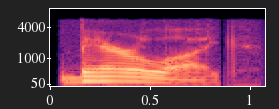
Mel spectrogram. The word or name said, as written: bearlike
